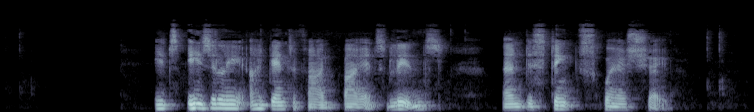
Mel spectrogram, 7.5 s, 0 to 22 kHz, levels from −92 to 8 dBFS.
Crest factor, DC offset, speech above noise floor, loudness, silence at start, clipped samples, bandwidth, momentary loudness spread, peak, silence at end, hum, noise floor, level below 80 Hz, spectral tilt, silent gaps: 20 dB; under 0.1%; 52 dB; -22 LUFS; 1.55 s; under 0.1%; 9.2 kHz; 11 LU; -2 dBFS; 0.85 s; none; -73 dBFS; -66 dBFS; -5.5 dB/octave; 4.97-5.02 s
